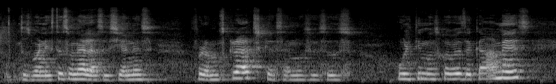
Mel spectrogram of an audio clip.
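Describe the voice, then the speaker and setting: At a fairly quick pace, a woman speaks with fairly high pitch. Her pitch variation is ordinary, and there is noticeable background noise. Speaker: artist and live coder. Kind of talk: public talk. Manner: fast.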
